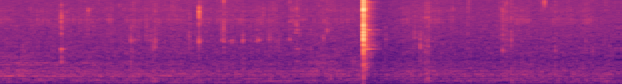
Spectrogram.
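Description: A metal spoon scooping and scraping wet foam filling out of a cut-open squishy toy into a bowl: soft squishy sounds with small scattered clicks, and one sharp clink of the spoon against the bowl a little past halfway.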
